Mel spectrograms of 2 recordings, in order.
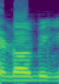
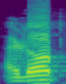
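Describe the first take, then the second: First: Three-syllable Adobe with a final "bee". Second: Two-syllable Adobe, no final vowel; Adobe as "a-DOB". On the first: Teacher offers students either choice, Adobe as "a-DO-bee". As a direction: finish Adobe on a clear "ee". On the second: Teacher offers students either choice, Adobe as "a-DOB". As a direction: close Adobe on a b sound. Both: Shown as a demonstration. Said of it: "जो आपको समझ में आ रहा हो".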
